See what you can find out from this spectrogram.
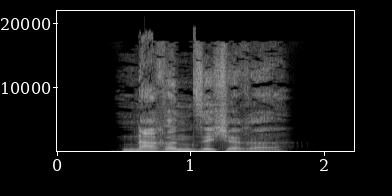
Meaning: inflection of narrensicher: 1. strong/mixed nominative/accusative feminine singular 2. strong nominative/accusative plural 3. weak nominative all-gender singular
- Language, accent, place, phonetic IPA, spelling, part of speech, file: German, Germany, Berlin, [ˈnaʁənˌzɪçəʁə], narrensichere, adjective, De-narrensichere.ogg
